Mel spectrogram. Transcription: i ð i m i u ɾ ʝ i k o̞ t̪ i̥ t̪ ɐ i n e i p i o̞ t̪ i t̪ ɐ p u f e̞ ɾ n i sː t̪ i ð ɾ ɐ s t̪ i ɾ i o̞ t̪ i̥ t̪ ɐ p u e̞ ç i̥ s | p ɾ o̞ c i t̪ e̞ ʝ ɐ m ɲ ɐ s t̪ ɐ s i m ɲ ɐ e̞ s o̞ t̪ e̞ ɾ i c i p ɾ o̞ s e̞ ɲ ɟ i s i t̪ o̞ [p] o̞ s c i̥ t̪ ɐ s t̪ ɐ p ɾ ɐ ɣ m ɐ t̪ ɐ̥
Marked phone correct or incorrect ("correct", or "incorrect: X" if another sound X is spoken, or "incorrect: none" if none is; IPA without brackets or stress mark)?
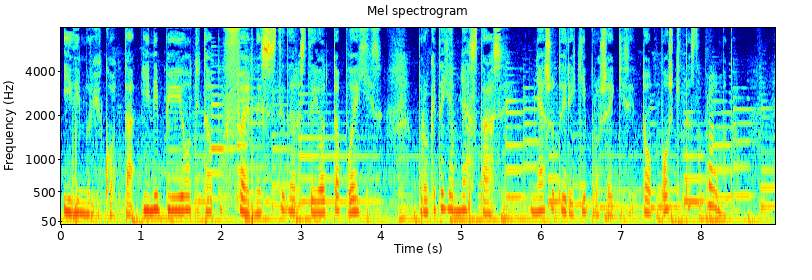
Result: correct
